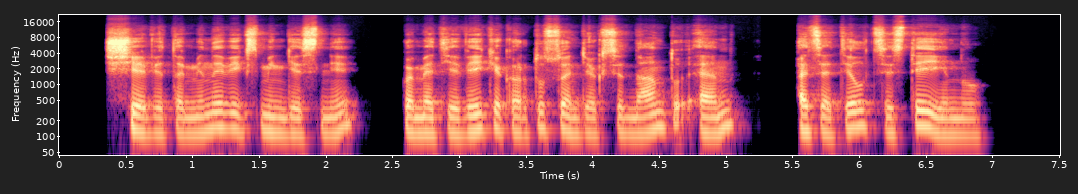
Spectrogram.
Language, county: Lithuanian, Vilnius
